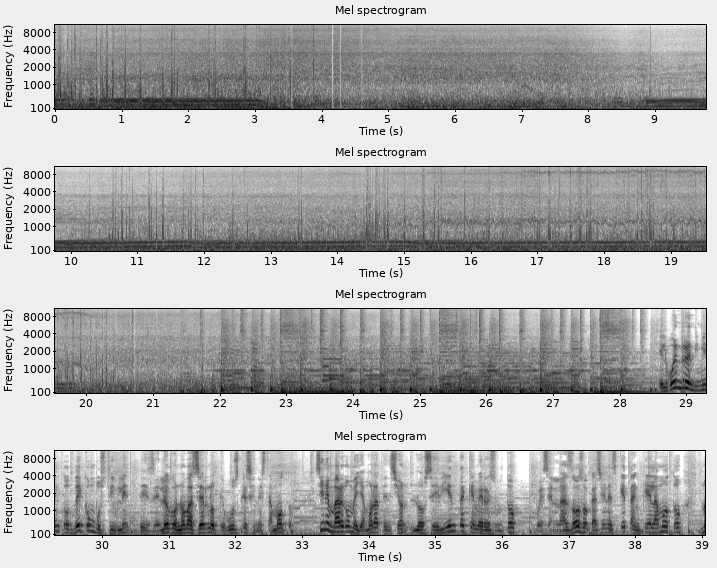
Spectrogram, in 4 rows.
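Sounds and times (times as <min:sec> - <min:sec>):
motorcycle engine accelerating: 0:00.0 - 0:05.3, 0:06.8 - 0:28.3
wind rush: 0:00.0 - 0:27.7.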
